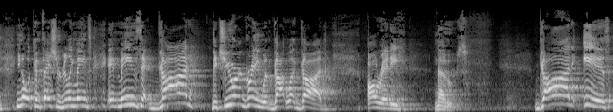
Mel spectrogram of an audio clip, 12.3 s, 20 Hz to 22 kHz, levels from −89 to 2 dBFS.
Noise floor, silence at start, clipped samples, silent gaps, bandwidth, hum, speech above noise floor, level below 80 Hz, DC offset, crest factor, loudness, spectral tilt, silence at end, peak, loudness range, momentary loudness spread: -46 dBFS; 0 s; under 0.1%; none; 14.5 kHz; none; 30 dB; -64 dBFS; under 0.1%; 16 dB; -16 LUFS; -4.5 dB/octave; 0 s; -2 dBFS; 4 LU; 14 LU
